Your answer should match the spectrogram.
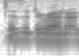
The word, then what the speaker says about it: Desiderata: Desiderata, okay.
